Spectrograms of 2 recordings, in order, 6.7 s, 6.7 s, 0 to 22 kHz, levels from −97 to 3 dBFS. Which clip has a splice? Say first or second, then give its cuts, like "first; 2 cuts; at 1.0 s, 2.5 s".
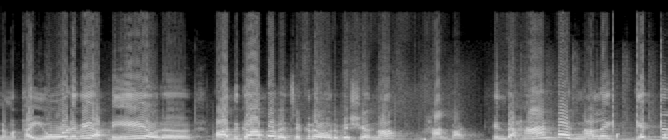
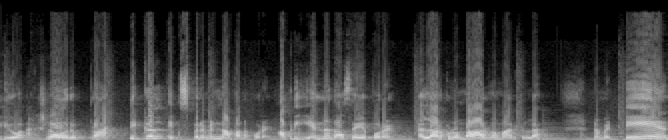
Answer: first; 1 cut; at 4.8 s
